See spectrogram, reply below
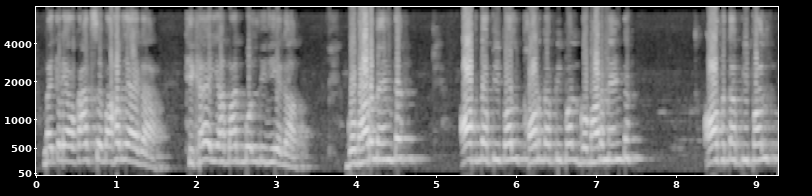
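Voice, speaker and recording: A male teacher giving a classroom lecture. He repeats himself emphatically, spells words out letter by letter, slows right down to dictate notes and keeps asking whether the class has understood. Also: extremely high pitch, a little mellow. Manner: slow and drawn out when dictating; mixes motivational asides with folksy sayings. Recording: dull lo-fi classroom recording.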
